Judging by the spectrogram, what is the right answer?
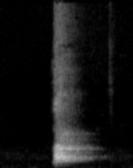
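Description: One short, high yap from a Chihuahua rings out close and clear, then fades within a moment into silence, with no voices around it.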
